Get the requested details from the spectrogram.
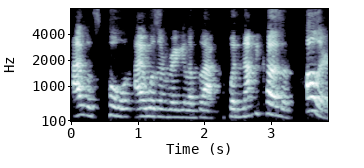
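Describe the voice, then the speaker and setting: A woman talks with a strong Virgin Islands accent. Her tone is animated. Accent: Virgin Islands Caribbean, strong. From US Virgin Islands, St. Thomas. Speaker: podcast panelist. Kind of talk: casual chat.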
